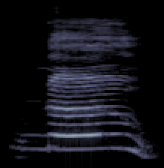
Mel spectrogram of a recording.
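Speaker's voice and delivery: a loud, high shout of alarm; cry of no. A narrator's reading. Max cries out as the wind snatches the bagpipes, loud high shout. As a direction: yell it as the pipes fly away. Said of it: "cried Max".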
